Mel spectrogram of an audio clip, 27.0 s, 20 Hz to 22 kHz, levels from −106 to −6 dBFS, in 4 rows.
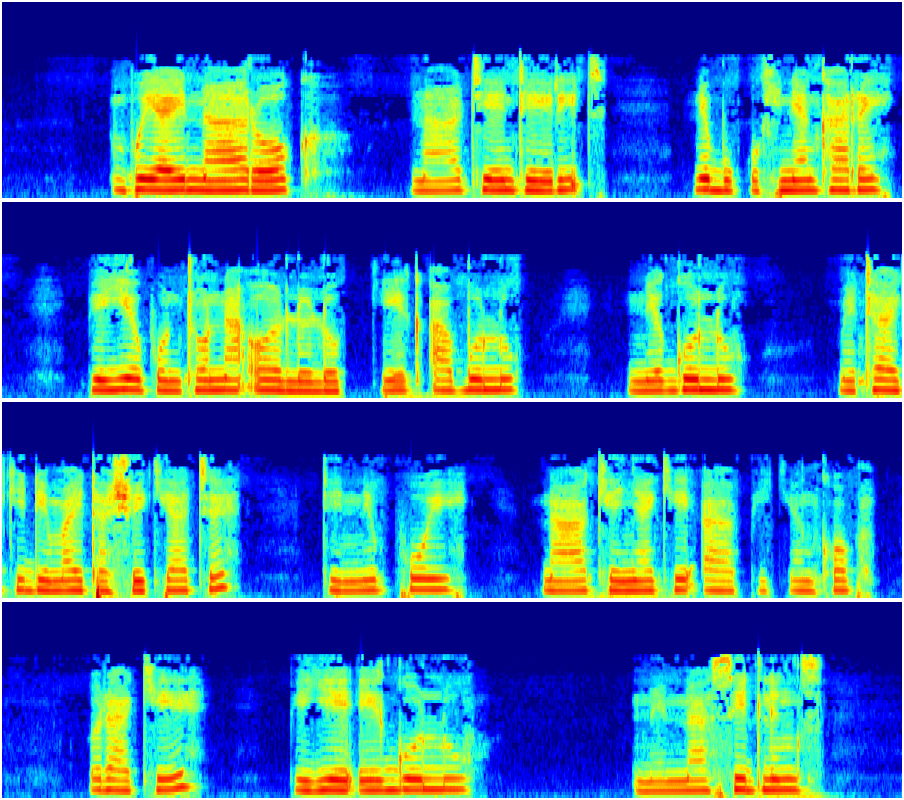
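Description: A speech recording carrying AAC compression damage from start to finish: the sound is dull and smeared, with a warbling, fizzy texture on sustained vowels and sibilants, and nothing is present above 7 kHz. That hard ceiling and the plainly audible artefacts point to heavy AAC-LC coding, which fits a low bitrate around 24 kbps. On a spectrogram, energy stops abruptly at 7 kHz, while the waveform looks unremarkable.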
